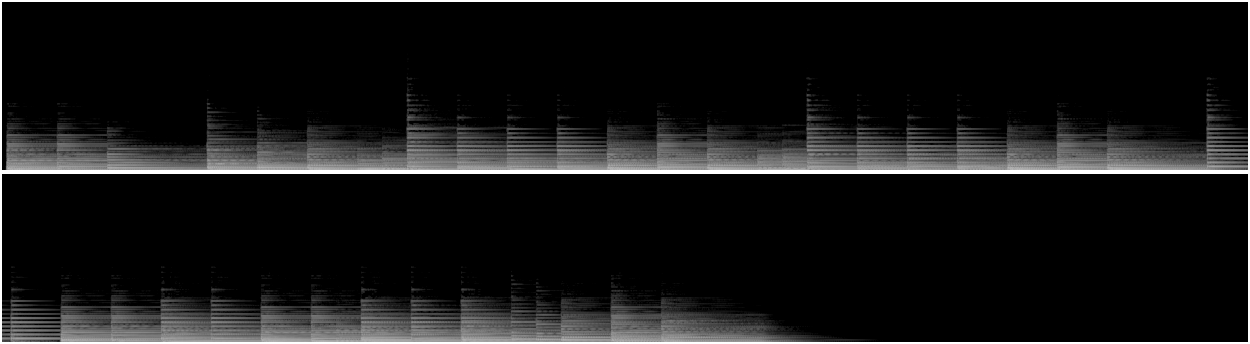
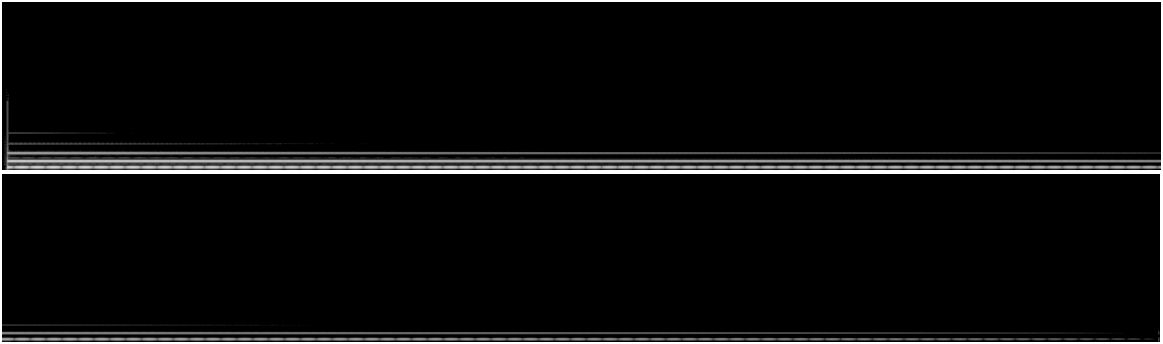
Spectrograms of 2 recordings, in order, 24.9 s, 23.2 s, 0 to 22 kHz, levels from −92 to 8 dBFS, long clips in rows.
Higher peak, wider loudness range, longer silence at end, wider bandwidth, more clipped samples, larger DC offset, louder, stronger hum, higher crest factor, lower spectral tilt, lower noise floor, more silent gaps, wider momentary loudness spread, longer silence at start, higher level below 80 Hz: second, -14 dBFS vs -6 dBFS; second, 4 LU vs 24 LU; first, 4.65 s vs 4.25 s; first, 7.4 kHz vs 2.4 kHz; neither; neither; second, -29 LUFS vs -21 LUFS; neither; about the same, 16 dB vs 18 dB; first, -9 dB/octave vs -5.5 dB/octave; first, under -90 dBFS vs -76 dBFS; neither; second, 7 LU vs 24 LU; about the same, 0.05 s vs 0.05 s; first, -48 dBFS vs under -90 dBFS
